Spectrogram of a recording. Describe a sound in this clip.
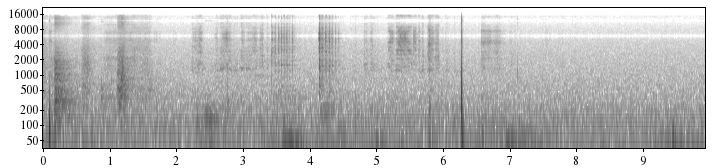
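Arrow shafts clatter and rattle against each other in a hand.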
